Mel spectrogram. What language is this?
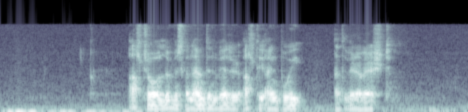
Faroese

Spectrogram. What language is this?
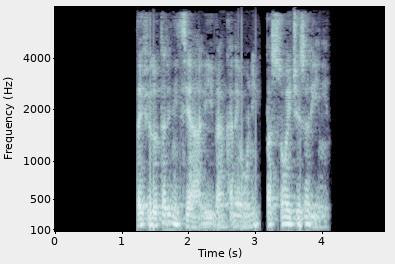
Italian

